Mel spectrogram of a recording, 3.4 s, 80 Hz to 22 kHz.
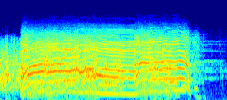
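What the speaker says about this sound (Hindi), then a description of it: "आप चिल्लाए क्यों सर?" A man lets out a loud, sustained scream of pain after being scalded by hot water in a bathroom, one long cry that dips midway and rises again before cutting off sharply, in a 1995 Hindi action film scene.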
